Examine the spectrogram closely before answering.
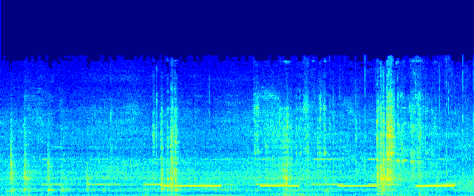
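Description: Backup alarms of heavy construction vehicles beeping: two alarms at slightly different pitches, each sounding about once a second and overlapping, over the steady low running of diesel engines. A sharp clank sounds about two seconds in and a louder one near the end.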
